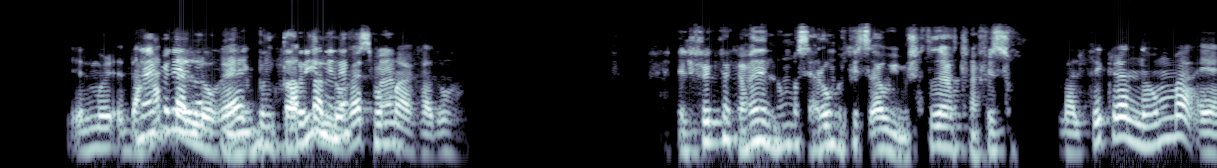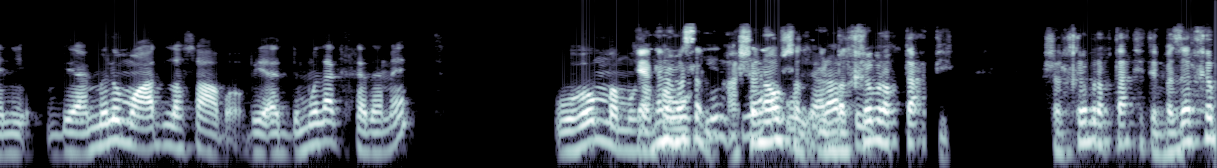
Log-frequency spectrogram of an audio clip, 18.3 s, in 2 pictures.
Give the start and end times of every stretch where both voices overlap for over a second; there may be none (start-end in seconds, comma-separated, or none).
1.0-3.1, 13.9-15.9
